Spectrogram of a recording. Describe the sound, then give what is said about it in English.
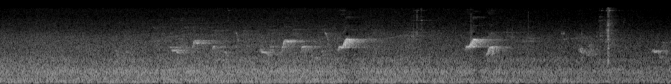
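Wattled honeyeater calls ring out in a shady tropical forest in Vava'u, Tonga, as a few short, bright chirps and whistled phrases, scattered over a steady wash of surf-like background noise. “That was one wattled honeyeater and a shrill bill.”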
